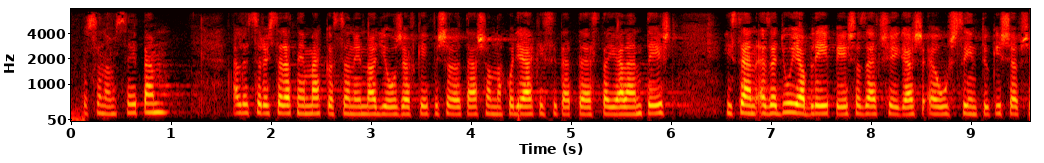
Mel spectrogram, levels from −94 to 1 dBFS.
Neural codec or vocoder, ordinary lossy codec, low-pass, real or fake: none; none; 7.2 kHz; real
